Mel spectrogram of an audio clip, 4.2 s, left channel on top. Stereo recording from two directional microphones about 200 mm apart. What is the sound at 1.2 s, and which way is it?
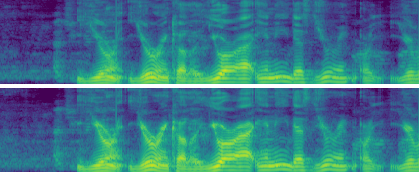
Speech, 25° left (ahead or behind).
